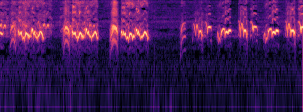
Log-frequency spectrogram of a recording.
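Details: Lure call of sooty-headed bulbul: three loud, rolling, bubbly warbled phrases about half a second each, followed by a quicker run of short liquid chirping notes.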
